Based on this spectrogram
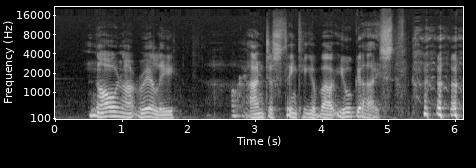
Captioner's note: laughing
